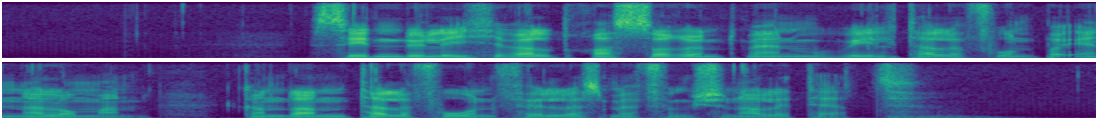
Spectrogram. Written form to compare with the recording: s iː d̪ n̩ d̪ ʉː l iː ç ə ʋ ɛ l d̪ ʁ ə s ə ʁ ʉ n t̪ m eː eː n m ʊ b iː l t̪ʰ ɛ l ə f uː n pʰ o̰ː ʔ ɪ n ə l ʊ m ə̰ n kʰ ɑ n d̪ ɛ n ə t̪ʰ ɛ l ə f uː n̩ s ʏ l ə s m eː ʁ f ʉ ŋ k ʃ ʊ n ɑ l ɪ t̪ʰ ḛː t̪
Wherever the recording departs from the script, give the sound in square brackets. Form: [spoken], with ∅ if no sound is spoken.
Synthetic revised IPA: s iː d̪ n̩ d̪ ʉː l iː ç ə ʋ ɛ l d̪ ʁ [ɑ] s ə ʁ ʉ n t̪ m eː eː n m ʊ b iː l t̪ʰ ɛ l ə f uː n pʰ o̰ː ʔ ɪ n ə l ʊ m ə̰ n kʰ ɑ n d̪ ɛ n ə t̪ʰ ɛ l ə f uː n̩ [f] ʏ l ə s m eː [∅] f ʉ ŋ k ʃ ʊ n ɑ l ɪ t̪ʰ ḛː t̪

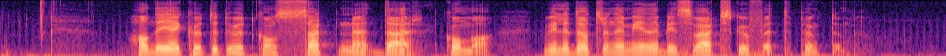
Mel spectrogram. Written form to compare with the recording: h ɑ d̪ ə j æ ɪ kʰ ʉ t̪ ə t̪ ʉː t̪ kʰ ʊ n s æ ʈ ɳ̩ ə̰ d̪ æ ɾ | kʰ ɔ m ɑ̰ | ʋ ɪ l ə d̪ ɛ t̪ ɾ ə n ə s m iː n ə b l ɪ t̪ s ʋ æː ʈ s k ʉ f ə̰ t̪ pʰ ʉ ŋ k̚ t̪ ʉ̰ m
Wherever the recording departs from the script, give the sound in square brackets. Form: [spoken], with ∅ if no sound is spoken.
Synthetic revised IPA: h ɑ d̪ ə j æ ɪ kʰ ʉ t̪ ə t̪ ʉː t̪ kʰ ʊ n s æ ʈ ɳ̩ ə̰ d̪ [æː] ɾ | kʰ ɔ m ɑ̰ | ʋ ɪ l ə d̪ [œ] t̪ ɾ ə n ə [∅] m iː n ə b l ɪ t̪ s ʋ æː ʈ s k ʉ f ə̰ t̪ pʰ ʉ ŋ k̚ t̪ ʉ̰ m

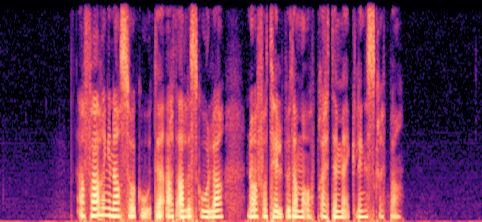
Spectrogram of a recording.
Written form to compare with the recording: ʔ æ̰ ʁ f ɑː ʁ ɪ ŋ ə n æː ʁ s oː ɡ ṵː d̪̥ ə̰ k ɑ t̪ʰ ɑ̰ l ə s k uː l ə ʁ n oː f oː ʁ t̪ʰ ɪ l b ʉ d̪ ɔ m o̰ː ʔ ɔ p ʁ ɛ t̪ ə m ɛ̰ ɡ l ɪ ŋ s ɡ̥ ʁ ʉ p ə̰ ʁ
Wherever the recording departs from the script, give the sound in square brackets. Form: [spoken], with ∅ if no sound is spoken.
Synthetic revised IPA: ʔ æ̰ ʁ f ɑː ʁ ɪ ŋ ə n æː ʁ s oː ɡ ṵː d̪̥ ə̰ [ʔ] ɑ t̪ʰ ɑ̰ l ə s k uː l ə ʁ n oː f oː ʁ t̪ʰ ɪ l b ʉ d̪ ɔ m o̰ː ʔ ɔ p ʁ ɛ t̪ ə m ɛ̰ ɡ l ɪ ŋ s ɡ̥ ʁ ʉ p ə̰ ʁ

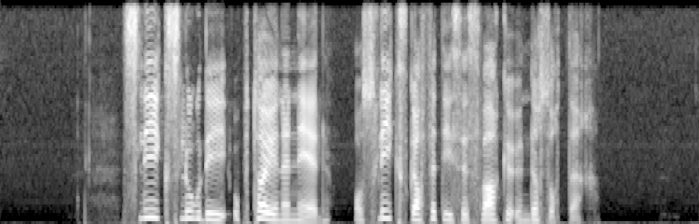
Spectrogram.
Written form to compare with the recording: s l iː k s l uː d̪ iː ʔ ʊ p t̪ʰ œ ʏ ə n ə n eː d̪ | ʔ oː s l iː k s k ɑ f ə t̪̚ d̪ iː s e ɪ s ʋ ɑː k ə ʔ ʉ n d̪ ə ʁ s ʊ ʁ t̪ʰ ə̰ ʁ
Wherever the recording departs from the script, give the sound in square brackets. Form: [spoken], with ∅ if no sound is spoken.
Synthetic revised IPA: s l iː k s l uː d̪ iː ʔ ʊ p t̪ʰ œ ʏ ə n ə n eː d̪ | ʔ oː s l iː k s k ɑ f ə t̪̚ d̪ iː s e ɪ s ʋ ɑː k ə ʔ ʉ n d̪ ə ʁ s ʊ ʁ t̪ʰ ə̰ ʁ

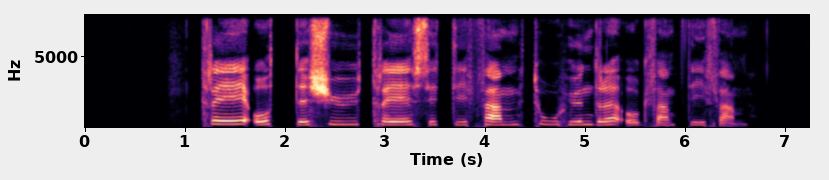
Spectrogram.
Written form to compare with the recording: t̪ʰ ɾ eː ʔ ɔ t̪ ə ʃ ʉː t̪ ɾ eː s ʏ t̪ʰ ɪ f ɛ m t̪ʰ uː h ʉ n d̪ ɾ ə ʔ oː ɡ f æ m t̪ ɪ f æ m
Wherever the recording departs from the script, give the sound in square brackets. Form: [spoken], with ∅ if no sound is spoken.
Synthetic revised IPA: t̪ʰ ɾ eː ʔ ɔ t̪ ə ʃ ʉː [t̪ʰ] ɾ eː s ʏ [t̪] ɪ f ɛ m t̪ʰ uː h ʉ n d̪ ɾ ə ʔ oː ɡ f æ m t̪ ɪ f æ m

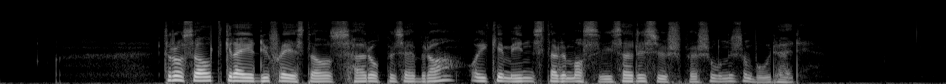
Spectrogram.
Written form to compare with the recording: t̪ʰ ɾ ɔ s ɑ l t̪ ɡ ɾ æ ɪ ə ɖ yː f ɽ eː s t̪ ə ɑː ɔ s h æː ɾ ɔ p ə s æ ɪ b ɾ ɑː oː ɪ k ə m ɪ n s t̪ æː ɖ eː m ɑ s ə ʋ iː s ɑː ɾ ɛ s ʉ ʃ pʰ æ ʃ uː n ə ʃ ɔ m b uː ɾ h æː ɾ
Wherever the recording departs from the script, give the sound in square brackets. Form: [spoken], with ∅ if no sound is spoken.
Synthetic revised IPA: t̪ʰ ɾ ɔ s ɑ l t̪ ɡ ɾ æ ɪ ə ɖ [iː] f ɽ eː s t̪ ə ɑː ɔ s h æː ɾ ɔ p ə s æ ɪ b ɾ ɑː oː ɪ k ə m ɪ n s t̪ æː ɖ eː m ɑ s ə ʋ iː s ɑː ɾ ɛ s ʉ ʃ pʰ æ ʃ uː n ə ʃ ɔ m b uː ɾ h æː ɾ

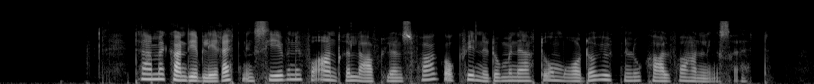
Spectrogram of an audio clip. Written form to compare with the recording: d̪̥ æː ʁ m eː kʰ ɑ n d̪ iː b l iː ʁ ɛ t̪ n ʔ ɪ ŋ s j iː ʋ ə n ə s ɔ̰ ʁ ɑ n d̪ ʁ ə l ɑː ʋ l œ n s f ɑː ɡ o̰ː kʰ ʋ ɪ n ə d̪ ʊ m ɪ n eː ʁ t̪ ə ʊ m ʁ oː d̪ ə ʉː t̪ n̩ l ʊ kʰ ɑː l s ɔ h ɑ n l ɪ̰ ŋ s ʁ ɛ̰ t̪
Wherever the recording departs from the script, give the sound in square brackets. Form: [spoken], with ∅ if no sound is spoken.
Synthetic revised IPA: d̪̥ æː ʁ m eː kʰ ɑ n d̪ iː b l iː ʁ ɛ t̪ n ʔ ɪ ŋ s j iː ʋ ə n ə [f] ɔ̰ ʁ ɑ n d̪ ʁ ə l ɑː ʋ l œ n s f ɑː ɡ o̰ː kʰ ʋ ɪ n ə d̪ ʊ m ɪ n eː ʁ t̪ ə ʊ m ʁ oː d̪ ə ʉː t̪ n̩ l ʊ kʰ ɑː l [f] ɔ h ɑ n l ɪ̰ ŋ s ʁ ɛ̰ t̪

